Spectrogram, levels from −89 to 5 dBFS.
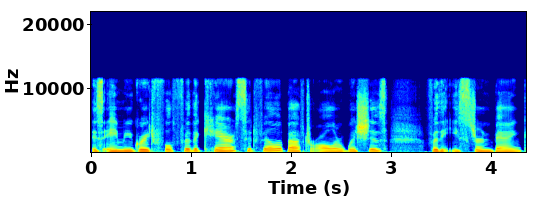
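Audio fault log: No faults can be heard anywhere in this speech.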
